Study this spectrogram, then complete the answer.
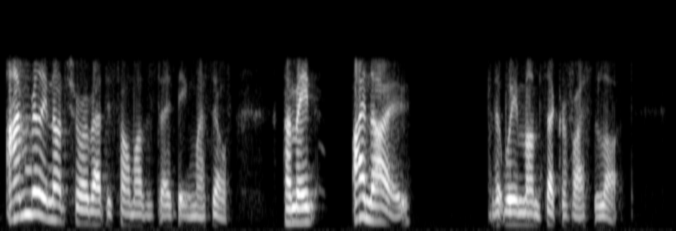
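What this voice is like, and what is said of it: Congested, stuffy-sounding voice. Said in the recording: “excuse my voice. It's the hay fever from all the flowers around.”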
